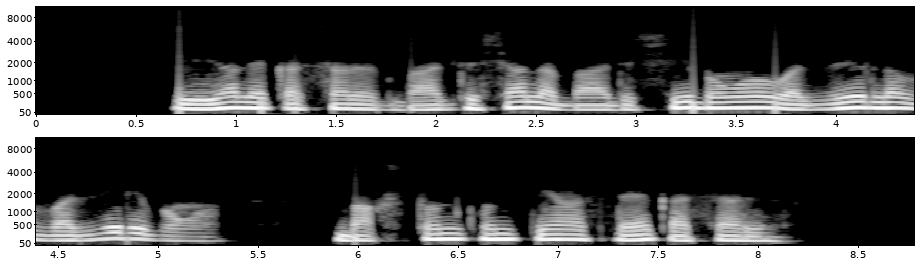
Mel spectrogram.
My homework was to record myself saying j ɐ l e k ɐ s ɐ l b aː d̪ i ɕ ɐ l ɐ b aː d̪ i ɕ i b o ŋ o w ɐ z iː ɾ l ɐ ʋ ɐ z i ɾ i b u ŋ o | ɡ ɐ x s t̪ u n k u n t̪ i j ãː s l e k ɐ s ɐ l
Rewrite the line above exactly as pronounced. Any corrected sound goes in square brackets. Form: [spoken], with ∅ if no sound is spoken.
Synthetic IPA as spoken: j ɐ l e k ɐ s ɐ l b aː d̪ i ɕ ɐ l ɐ b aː d̪ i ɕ i b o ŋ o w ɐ z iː ɾ l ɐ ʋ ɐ z i ɾ i b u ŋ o | [b] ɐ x s t̪ u n k u n t̪ i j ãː s l e k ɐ s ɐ l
